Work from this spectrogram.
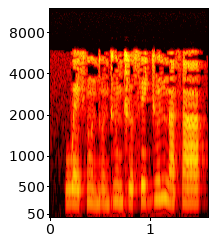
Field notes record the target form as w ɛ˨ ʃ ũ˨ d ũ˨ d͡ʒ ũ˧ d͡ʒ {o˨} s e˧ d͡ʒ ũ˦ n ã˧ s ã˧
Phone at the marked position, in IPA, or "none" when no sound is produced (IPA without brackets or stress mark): o˨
